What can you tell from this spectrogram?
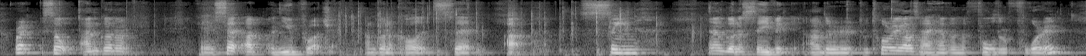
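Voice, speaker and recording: With a Russian accent, a man speaks at a moderate pace and medium pitch, his intonation lively. Noticeable noise sits in the background. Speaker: 3D modeling tutor. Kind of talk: tutorial. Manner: hesitant, many fillers.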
